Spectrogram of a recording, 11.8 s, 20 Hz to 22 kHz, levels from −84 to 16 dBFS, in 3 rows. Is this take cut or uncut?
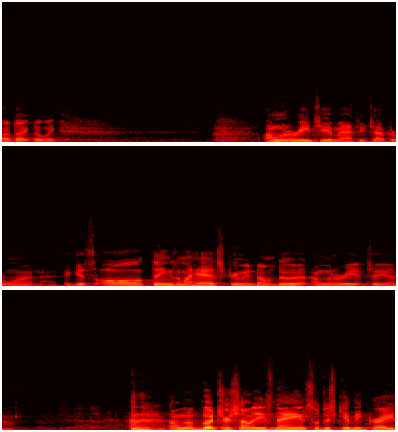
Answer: uncut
